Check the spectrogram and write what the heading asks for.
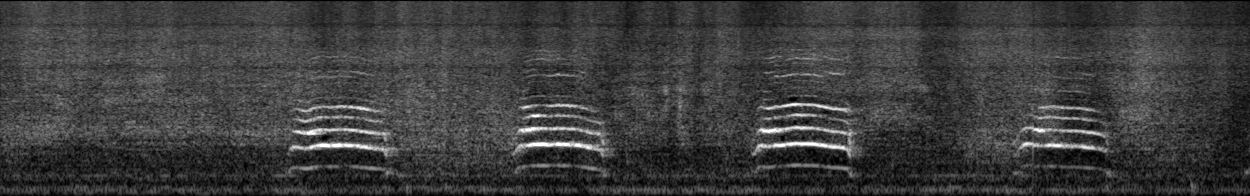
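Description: A cat being bathed with a shower head meows four times, each a long call that rises and then falls in pitch, about every two and a half seconds, over a steady faint hiss.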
